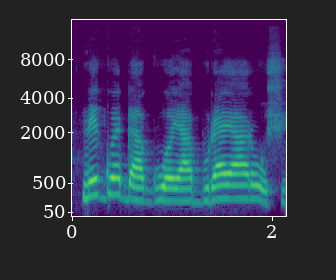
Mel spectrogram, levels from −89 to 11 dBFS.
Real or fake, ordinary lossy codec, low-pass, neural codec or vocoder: fake; none; 14.4 kHz; codec, 44.1 kHz, 7.8 kbps, Pupu-Codec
